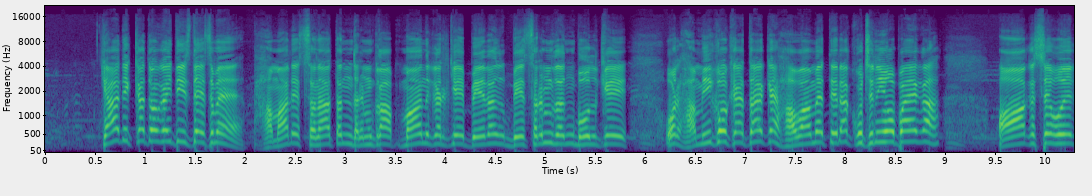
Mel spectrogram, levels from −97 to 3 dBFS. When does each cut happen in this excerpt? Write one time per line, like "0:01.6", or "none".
0:02.1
